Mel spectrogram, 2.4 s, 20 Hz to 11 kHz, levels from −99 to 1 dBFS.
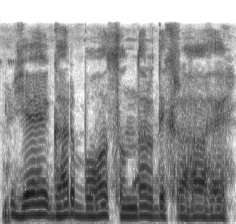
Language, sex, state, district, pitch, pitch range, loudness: Hindi, male, Arunachal Pradesh, Lower Dibang Valley, 140 Hz, 130-150 Hz, -15 LUFS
